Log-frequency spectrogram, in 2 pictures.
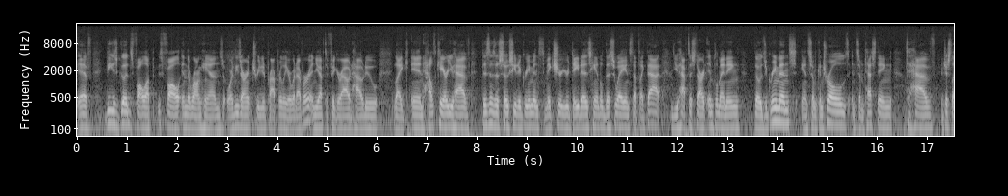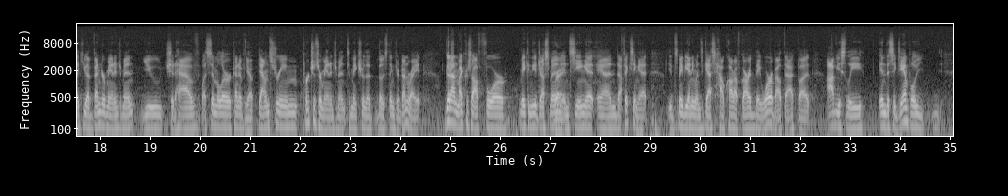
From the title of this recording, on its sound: Live at ECI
